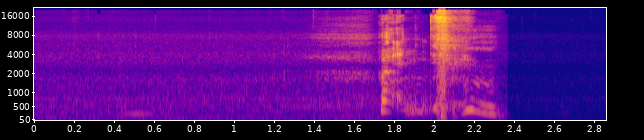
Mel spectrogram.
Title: Loud Sneezes Philippines.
